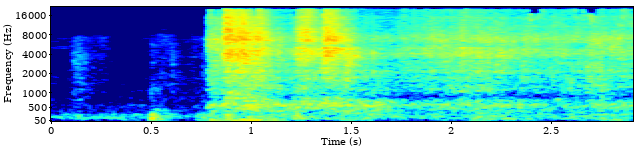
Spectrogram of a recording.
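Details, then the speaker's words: Rinnai RE180 tankless water heater after burner, fan, heat exchanger and inlet screen cleaning, unit unpowered: hot tap opened, sudden spitting hiss settling into steadier flow as trapped air purges from the hot water line. "You can hear the air coming out the faucet."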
